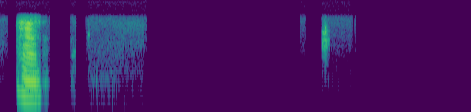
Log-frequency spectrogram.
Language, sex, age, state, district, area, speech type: Gujarati, male, 18-30, Gujarat, Anand, urban, conversation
